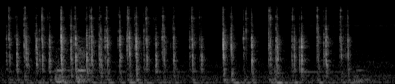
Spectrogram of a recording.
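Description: Fingertips type on a white plastic mechanical keyboard with round chrome-rimmed keycaps. About two dozen bright, crisp clicks arrive in a quick, uneven run, each one short and sharp, and the run trails off into quiet at the end.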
